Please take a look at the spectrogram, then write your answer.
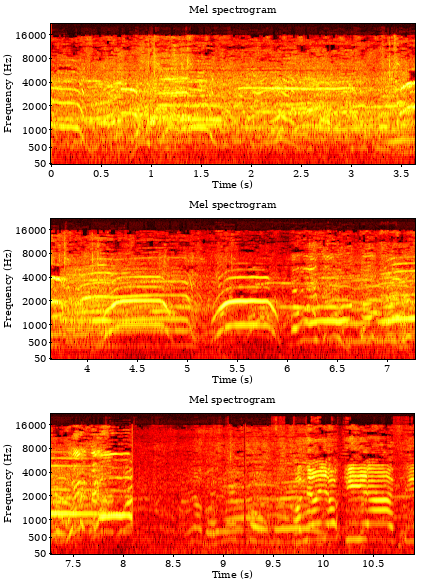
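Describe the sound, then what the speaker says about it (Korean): A dense crowd of waiting fans screams and shrieks loudly and continuously as K-pop star Jang Wonyoung walks out after a fashion show in Europe, with high overlapping cries and shouted calls filling the air. "모자를 벗고 머리를 흩날리며 나오는 장원영을 향해 기다리고 있던 팬들은 비명을 질렀습니다"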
